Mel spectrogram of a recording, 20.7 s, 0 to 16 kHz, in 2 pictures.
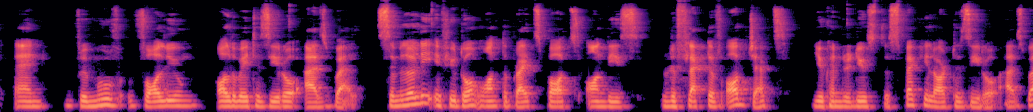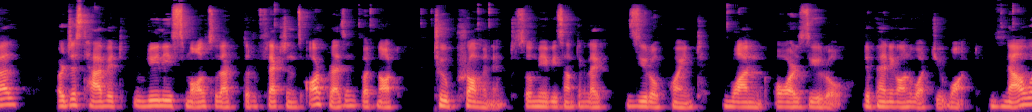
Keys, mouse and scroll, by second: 1.2-3.5 drag, 3.7 click, 8.5-13.2 drag, 14.0-15.2 drag, 15.6-17.5 drag, 18.0 click, 20.3 space.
